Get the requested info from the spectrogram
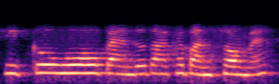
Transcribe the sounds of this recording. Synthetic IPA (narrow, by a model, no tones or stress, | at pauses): ʈʰiːkoʋopɛ̃ɦnd͡ʒot̪aːkʰepɐ̃nd͡ʒsɔmẽ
